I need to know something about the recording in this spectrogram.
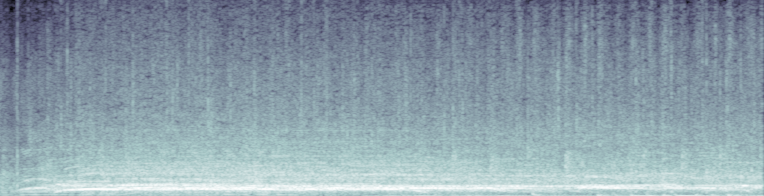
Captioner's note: audience applauding and cheering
